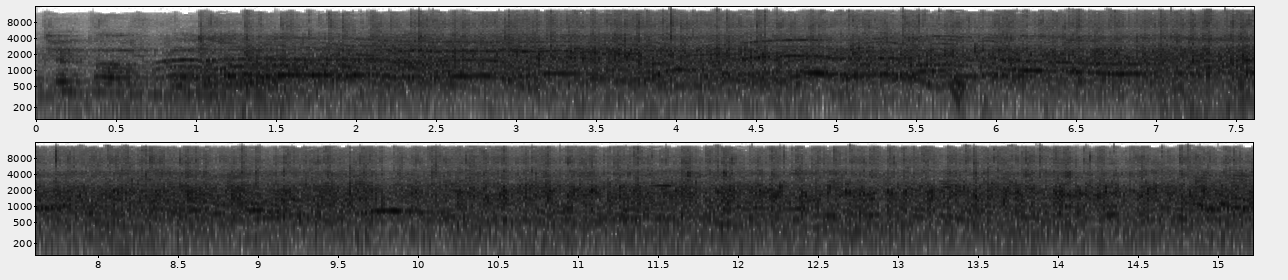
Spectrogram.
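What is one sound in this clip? A crowd chatters and cheers.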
